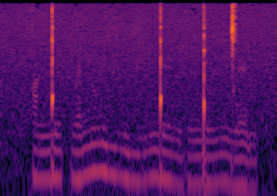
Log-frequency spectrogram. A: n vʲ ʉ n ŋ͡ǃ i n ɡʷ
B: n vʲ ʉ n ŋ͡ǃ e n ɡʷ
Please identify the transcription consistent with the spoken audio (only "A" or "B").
B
